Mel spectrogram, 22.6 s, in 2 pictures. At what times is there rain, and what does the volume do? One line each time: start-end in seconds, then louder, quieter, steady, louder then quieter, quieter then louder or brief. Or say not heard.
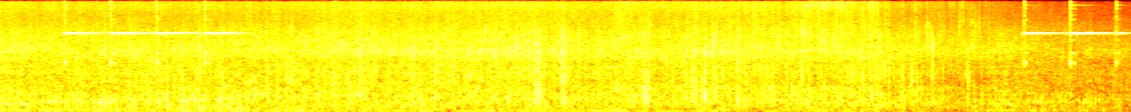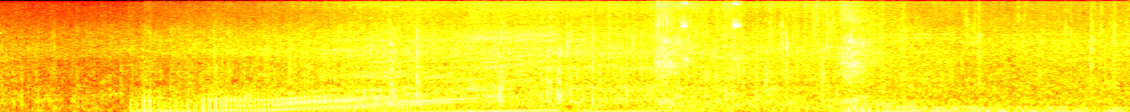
0.0-22.5 quieter then louder.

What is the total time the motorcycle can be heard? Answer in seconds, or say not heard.
8 s.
